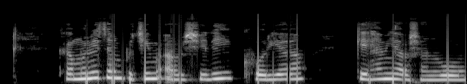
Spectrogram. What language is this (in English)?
Pashto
